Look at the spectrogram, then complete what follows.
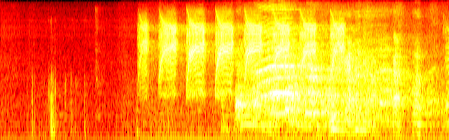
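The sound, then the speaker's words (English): Soft clicks give way to loud duck quacking: a few rhythmic nasal quacks first, then many overlapping into a busy, flock-like chatter that continues to the end. “They give flocks of ducks to people.”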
